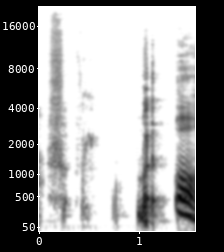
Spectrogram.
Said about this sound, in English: You want, like, if you get the instant burp, then yeah, you didn't even drink it. You just opened the lid and you immediately burped.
